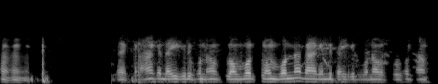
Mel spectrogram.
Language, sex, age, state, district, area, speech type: Odia, male, 18-30, Odisha, Nuapada, urban, conversation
